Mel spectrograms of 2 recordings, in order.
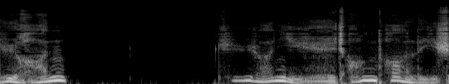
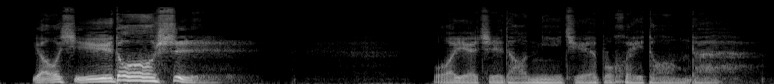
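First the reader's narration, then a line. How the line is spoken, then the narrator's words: Calm sigh. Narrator (Chinese): 李玉涵也不生气，竟又叹息了一声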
